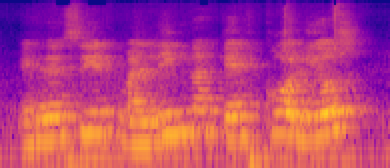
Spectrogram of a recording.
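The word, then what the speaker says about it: σκολιός: Se pronuncia colios, pero adelante de colios la S.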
